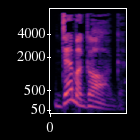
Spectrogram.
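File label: "demagog", British English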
